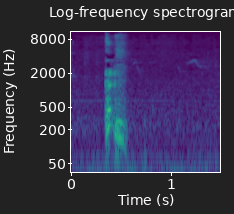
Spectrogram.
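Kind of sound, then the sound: human body sound, cough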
